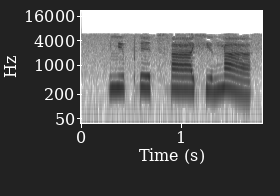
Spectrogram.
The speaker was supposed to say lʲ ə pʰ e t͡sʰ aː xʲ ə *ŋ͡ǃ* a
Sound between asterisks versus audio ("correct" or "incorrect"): incorrect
